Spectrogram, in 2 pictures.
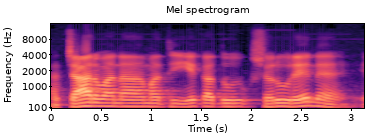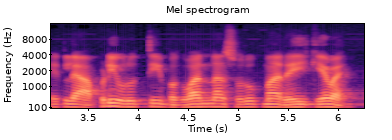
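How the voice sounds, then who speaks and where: A man's voice: mid-range voice, level tone, moderate pace, a bit bright. A man with a Gujarati accent giving a devotional sermon as a swami, teaching in a coaxing, repetitive way and quizzing his listeners with call-and-response questions. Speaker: swami giving a religious discourse. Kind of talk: devotional sermon to a live assembly.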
